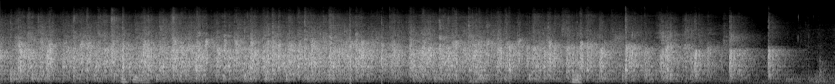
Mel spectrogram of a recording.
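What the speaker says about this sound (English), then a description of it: "Can I give you a clap first?" An audience applauds after a talk at a conference in London, loud dense clapping close by that holds steady and then thins out and fades near the end.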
